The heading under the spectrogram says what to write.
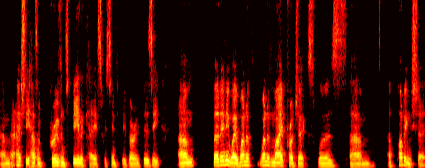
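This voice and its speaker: A medium-pitched man in a British accent, at a moderate pace with fairly even intonation. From Britain. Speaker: resort sales and marketing rep. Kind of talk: webinar presentation. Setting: online webinar. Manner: hesitant, many filler ums.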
